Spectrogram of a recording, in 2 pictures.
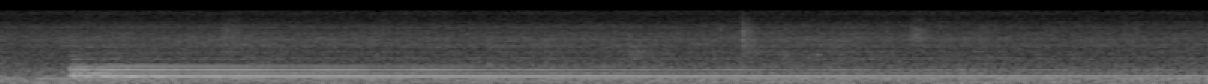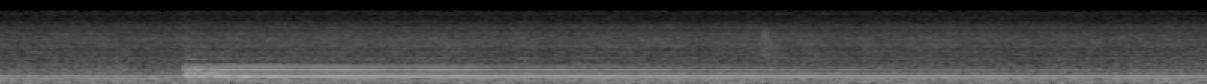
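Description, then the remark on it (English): A deep church bell tolls slowly as a death bell, rung when someone dies, struck twice about nine seconds apart, each stroke ringing out with a long, sustained hum that lingers until the next. No voices, just a low steady background. “And you will hear now how I started the death bell.”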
